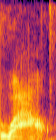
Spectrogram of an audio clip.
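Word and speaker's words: واو: A word you already know is wow. We say that a lot. Wow! Wow! But did you know that's the name of one of the letters in the Arabic language?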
